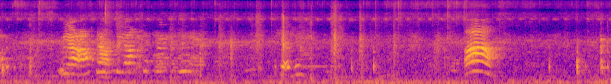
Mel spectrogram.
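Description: Children's high-pitched voices calling out in short bursts, once about a second in and again near the end, with scattered light clicks and knocks between.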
